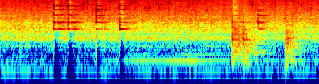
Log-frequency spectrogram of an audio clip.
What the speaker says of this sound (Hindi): इसको मिक्स कर लें अच्छी तरह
